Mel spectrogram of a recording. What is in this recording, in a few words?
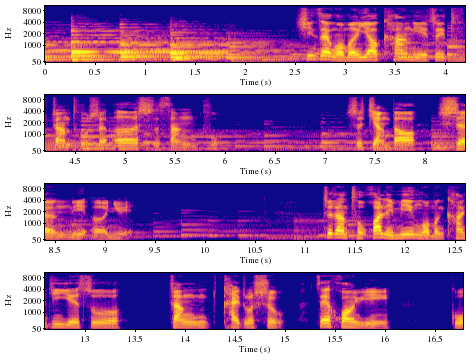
good news shan, drama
